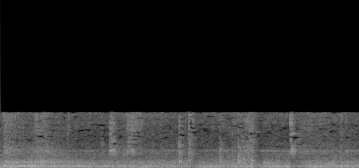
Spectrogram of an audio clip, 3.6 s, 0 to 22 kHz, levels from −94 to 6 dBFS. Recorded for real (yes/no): yes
